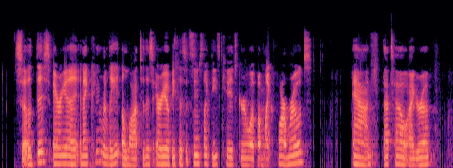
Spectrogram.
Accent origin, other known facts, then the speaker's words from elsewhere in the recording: Texas, United States; And I'm someone from Texas. I was really surprised I hadn't heard of this before.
